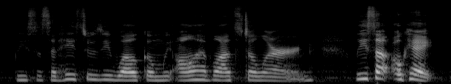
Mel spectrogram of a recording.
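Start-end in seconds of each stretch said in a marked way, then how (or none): none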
